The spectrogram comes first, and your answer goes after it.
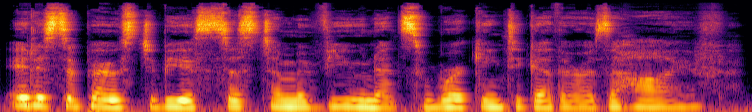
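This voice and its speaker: A woman's voice: mid-range voice, flat delivery, brisk, dark tone, natural voice. A woman voicing an embittered, lonely robot overlord in an ASMR roleplay, with formal, precise diction and hurt tenderness underneath. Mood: cold, guarded. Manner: formal, precise, stilted diction with wounded feeling. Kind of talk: scripted ASMR roleplay acting.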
